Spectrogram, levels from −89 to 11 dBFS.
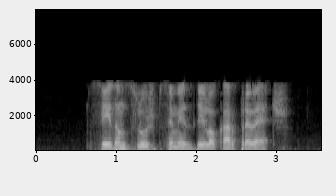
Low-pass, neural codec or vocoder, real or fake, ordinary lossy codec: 7.2 kHz; none; real; AAC, 16 kbps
